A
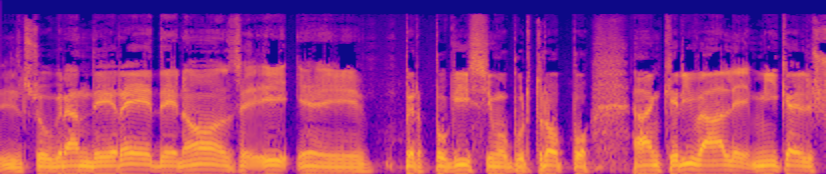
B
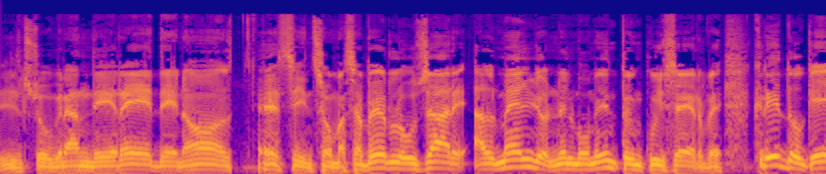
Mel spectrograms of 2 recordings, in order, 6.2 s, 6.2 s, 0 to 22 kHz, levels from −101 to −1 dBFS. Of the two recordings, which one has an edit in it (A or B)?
B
